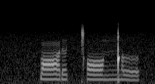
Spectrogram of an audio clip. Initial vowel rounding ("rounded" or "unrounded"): rounded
